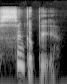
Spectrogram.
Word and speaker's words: syncope: Then the family tells you the patient had an episode of syncope. Pronounced s-i-n-co-pe, three syllables. The e at the end is not silent.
